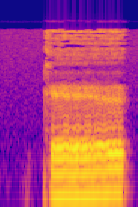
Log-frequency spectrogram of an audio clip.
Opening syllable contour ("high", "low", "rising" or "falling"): rising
